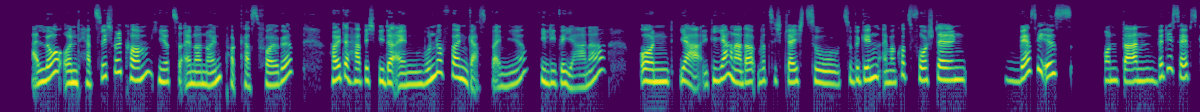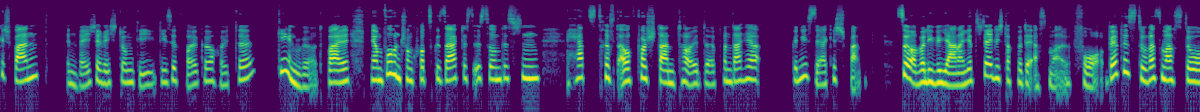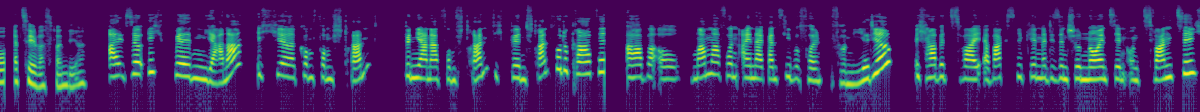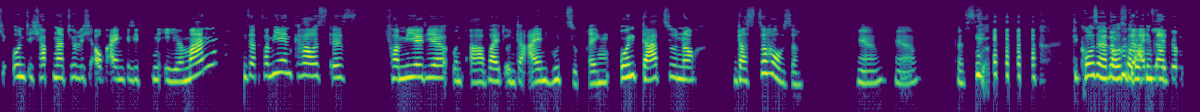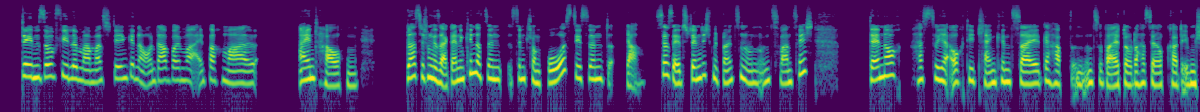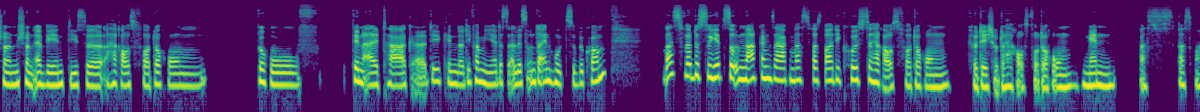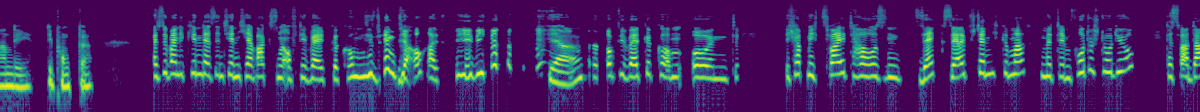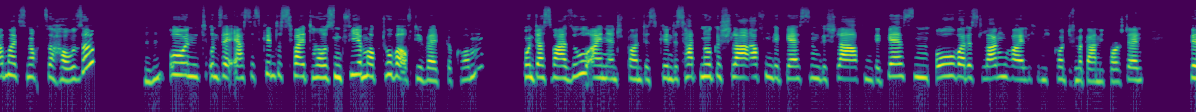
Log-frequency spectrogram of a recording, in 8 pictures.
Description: In dieser Folge spreche ich mit einer Mama, deren Kinder heute erwachsen sind.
